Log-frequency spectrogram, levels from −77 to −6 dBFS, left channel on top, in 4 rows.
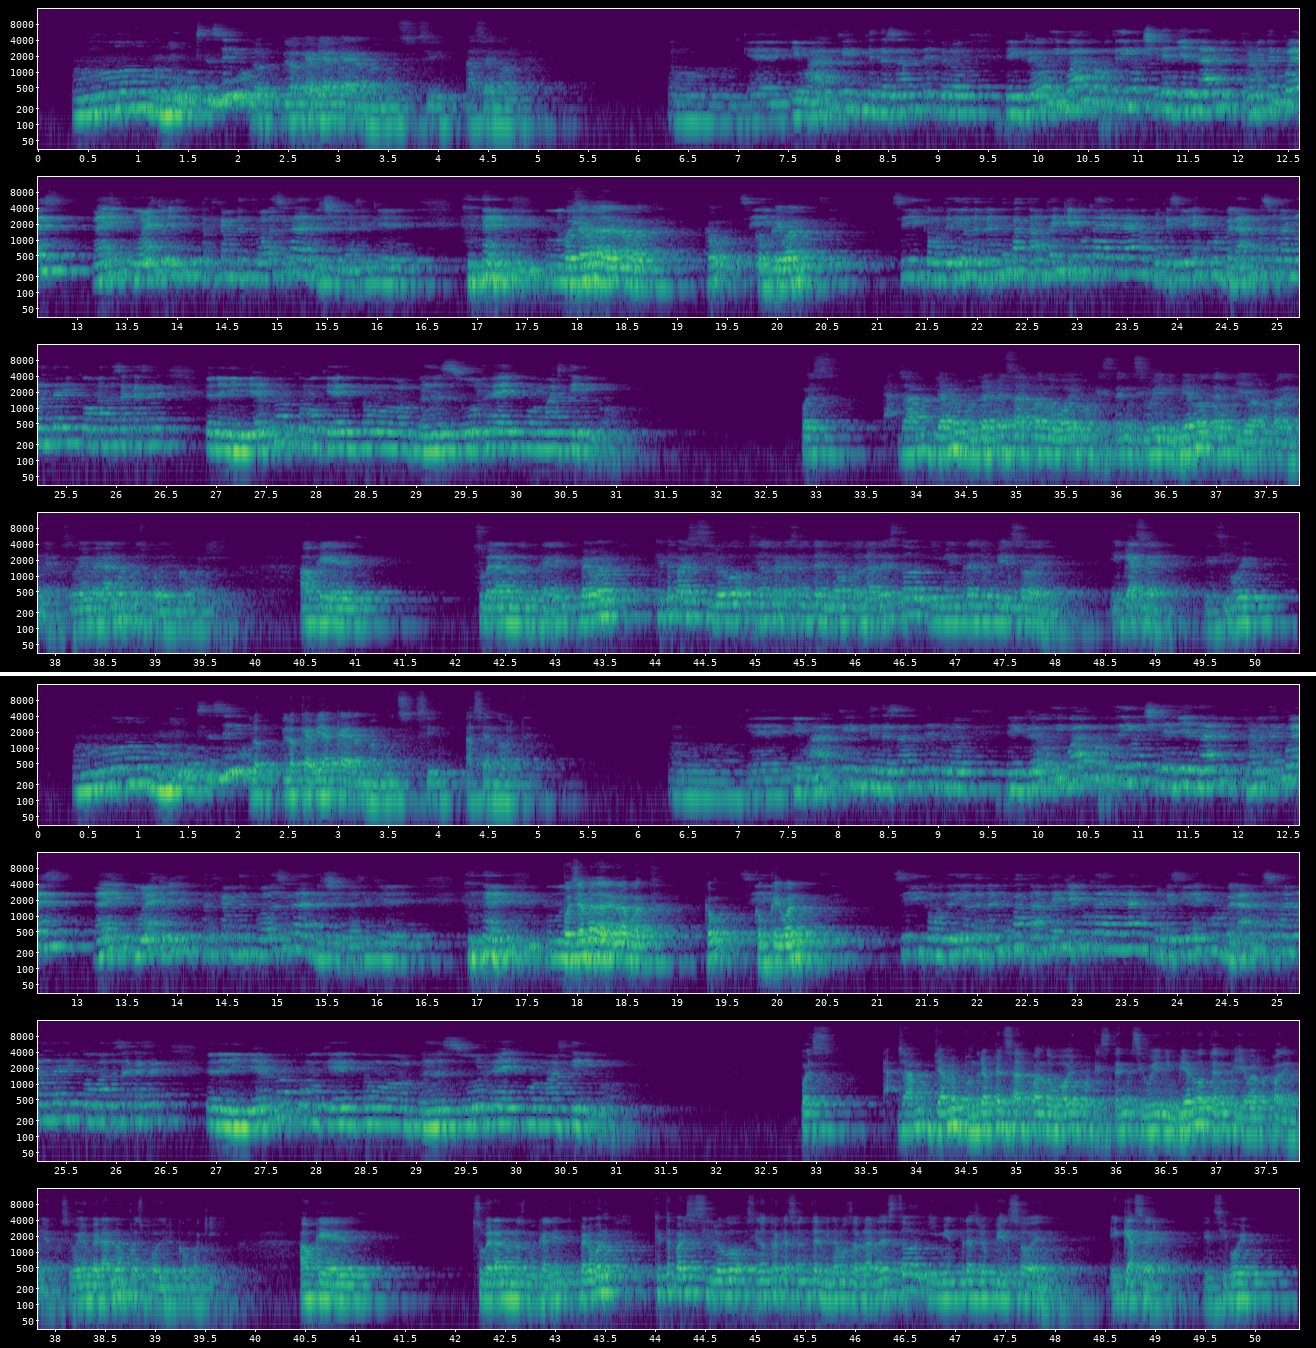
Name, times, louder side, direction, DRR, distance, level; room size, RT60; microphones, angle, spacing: voice 1, 0.3-2.2 6.3-12.8 13.2-18.3 19.7-20.0 20.5-20.6 21.2-31.0, equal, 55° left, -5 dB, 0.7 m, -34 dB
voice 2, 2.1-4.9 17.9-18.9 19.3-19.5 19.8-20.3 32.9-33.2 33.8-39.6 40.1-41.0 42.2-48.0 48.6-49.2 49.5-49.9, right 1 dB, 60° right, 1 dB, 0.4 m, -31 dB
2.4 x 2.0 x 3.0 m, 1.5 s
head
